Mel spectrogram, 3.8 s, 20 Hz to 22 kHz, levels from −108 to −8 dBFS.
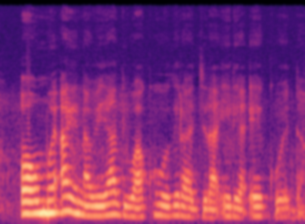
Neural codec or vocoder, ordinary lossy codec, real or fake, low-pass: vocoder, 44.1 kHz, 128 mel bands every 256 samples, BigVGAN v2; none; fake; 19.8 kHz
